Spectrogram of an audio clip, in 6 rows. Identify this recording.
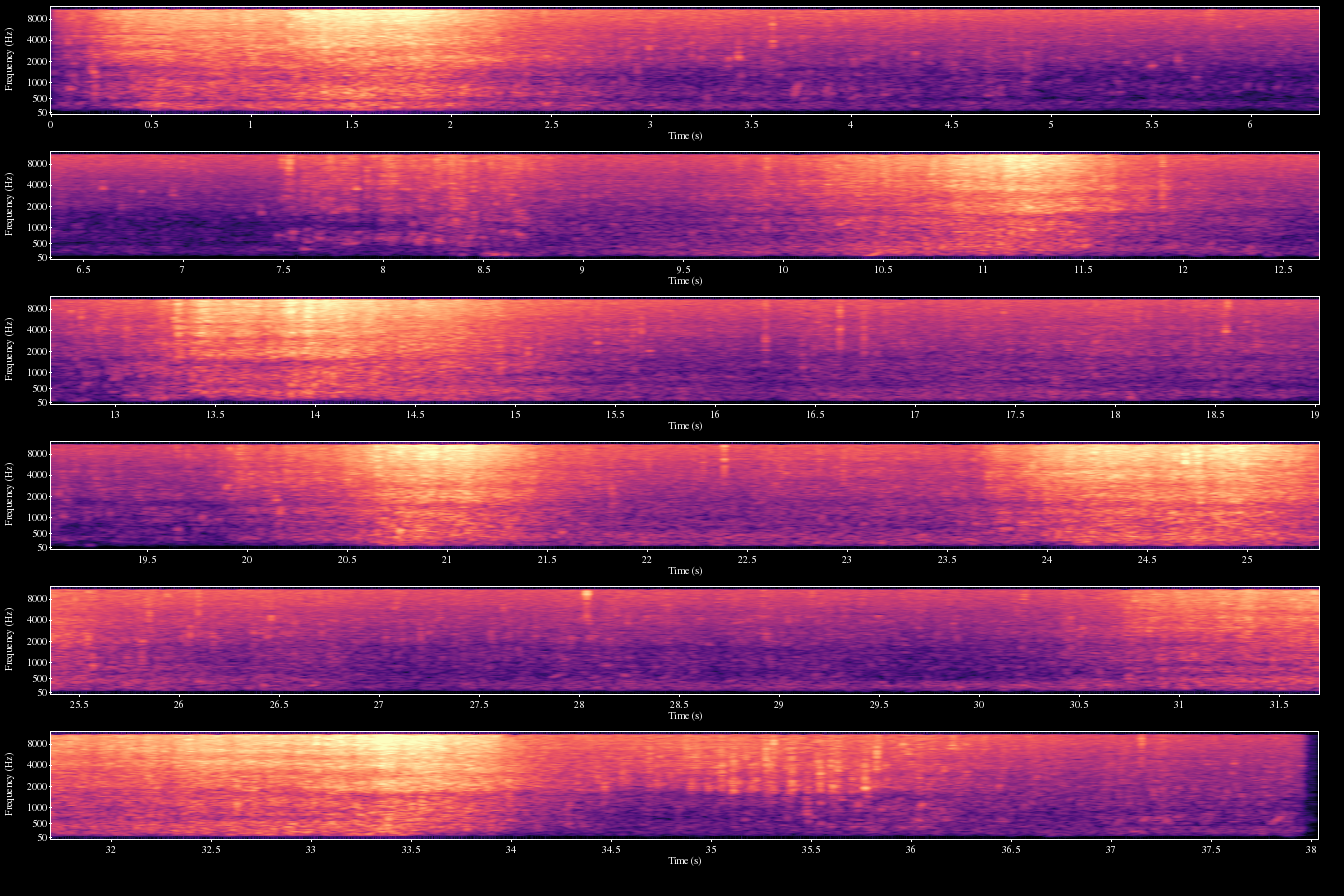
East coast of the Black Sea not so far from Gelendzhik city.
Afternoon about 5:00pm. October 25th 2015.
Recording device IPhone 5S. Recorded on the beach.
